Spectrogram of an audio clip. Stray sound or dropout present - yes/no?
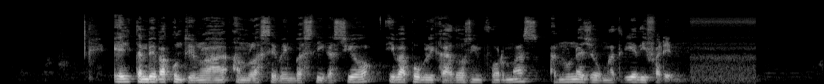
no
